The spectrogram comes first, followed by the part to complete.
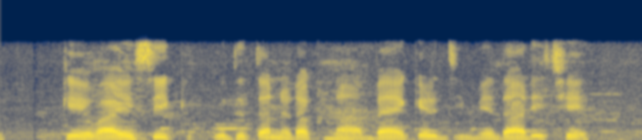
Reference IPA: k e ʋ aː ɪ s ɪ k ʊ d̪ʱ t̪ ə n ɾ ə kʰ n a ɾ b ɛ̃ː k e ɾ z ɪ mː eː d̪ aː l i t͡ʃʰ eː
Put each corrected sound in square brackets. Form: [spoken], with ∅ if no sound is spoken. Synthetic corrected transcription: k e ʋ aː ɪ s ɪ k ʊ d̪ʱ t̪ ə n ɾ ə kʰ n a [∅] b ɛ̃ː k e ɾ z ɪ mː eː d̪ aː [ɾ] i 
